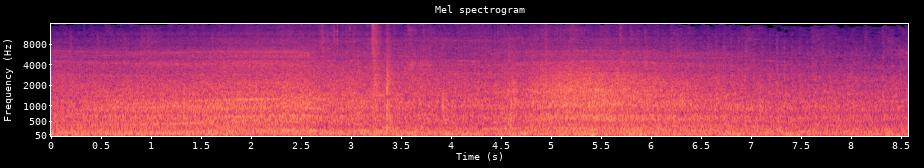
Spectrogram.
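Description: Heavy cargo truck's diesel engine running as the truck drives slowly past at close range, growing louder as it comes alongside and easing off as it moves away. A short sharp pop sounds about three seconds in.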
